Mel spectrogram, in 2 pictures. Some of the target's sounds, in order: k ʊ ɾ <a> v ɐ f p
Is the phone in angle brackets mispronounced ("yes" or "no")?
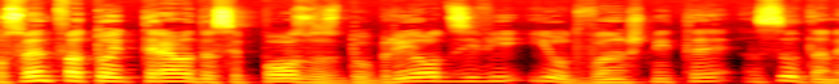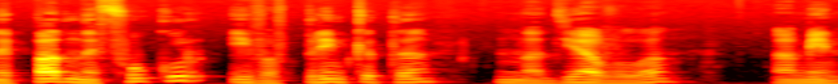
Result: yes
